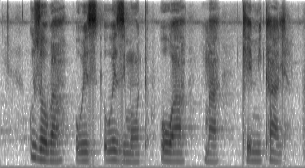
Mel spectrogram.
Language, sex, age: Zulu, female, 17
